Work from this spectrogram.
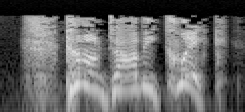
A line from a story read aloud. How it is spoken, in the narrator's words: he shouted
